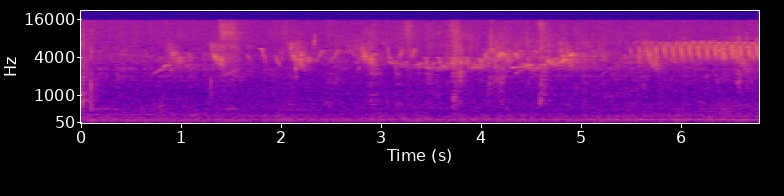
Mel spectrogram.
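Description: Small birds chirping outdoors, with a fast, evenly spaced high trill coming in a little past the middle, over a steady low hum.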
